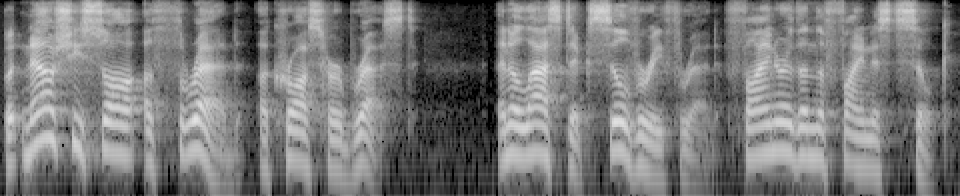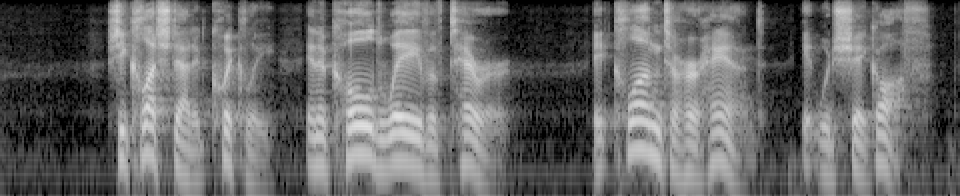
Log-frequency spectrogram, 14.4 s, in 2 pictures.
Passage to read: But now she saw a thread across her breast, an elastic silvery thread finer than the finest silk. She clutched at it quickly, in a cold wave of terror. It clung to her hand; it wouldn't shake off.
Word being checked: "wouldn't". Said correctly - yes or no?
no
